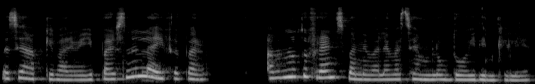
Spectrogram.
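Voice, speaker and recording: A woman voicing a lively, outspoken young woman friend who talks in a chatty, emphatic way. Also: on the high side, fast, slightly rough.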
